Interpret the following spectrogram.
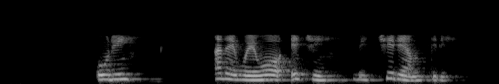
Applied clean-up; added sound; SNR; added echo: neural mask model Resemble Enhance denoiser.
